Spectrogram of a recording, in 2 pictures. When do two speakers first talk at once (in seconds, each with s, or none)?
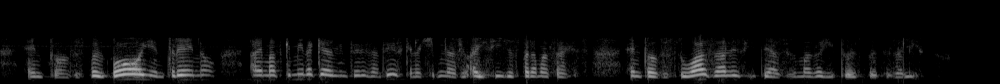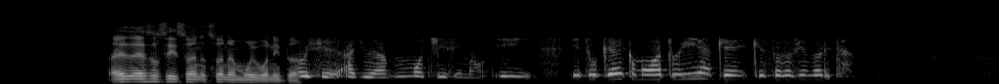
none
